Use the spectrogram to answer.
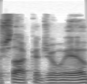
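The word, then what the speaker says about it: Sacagawea: saddles and Sakoa, well, we call her Saka Ja, but proper pronunciation, I think, Sakawa went out into the meadows, dug these bulbs, roasted them, and kept them from starving.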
